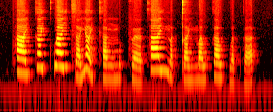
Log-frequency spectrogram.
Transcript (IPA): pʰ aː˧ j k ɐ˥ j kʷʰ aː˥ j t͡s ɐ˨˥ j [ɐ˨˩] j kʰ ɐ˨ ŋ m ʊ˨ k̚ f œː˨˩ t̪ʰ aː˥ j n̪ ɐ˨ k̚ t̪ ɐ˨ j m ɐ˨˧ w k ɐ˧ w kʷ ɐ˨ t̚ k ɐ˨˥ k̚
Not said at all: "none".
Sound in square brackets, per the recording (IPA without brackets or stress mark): ɐ˨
